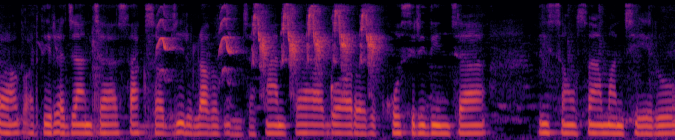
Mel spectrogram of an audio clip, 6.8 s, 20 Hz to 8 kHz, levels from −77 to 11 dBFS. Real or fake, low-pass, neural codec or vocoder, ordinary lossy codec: real; 7.2 kHz; none; none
